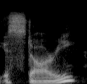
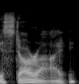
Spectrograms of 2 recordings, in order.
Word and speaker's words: Istari: order of wizards called the istari or the estarai depending on interpretations and pronunciations and there's a lot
